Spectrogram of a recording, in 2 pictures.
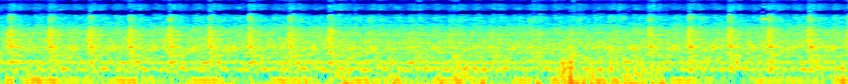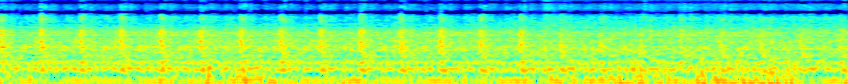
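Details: Diesel engine at idle with a sharp regular knock about two and a half times a second; a faulty injector is to blame for the knock.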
